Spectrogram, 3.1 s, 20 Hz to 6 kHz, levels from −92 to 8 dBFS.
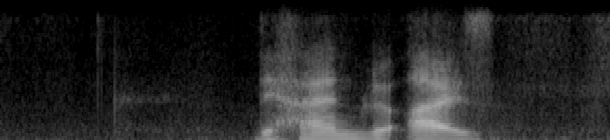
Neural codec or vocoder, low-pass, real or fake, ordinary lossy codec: codec, 16 kHz, 0.3 kbps, FocalCodec; 5.4 kHz; fake; Opus, 16 kbps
